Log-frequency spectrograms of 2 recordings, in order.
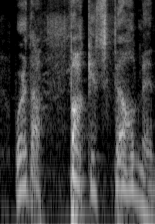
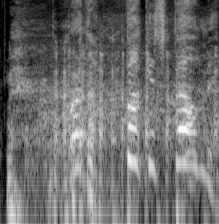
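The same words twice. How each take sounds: First: Demanding question. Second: High, loud, slow retold yell, half laughing. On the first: Retold or imitated. [name] demands [name] side stage. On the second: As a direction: belt the second ask out like a rockstar losing patience. [name] repeats it, yelling.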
